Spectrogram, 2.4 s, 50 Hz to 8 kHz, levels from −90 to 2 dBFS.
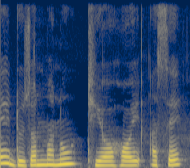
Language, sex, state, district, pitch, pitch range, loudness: Assamese, female, Assam, Kamrup Metropolitan, 220 Hz, 205-240 Hz, -13 LUFS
